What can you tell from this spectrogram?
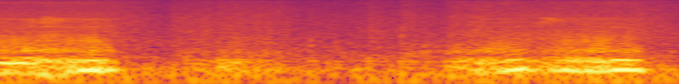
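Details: Tired brown dog Marley dozing at The Funny Farm: two low, rattling snores, one at the start and one near the end, with a quiet pause between.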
